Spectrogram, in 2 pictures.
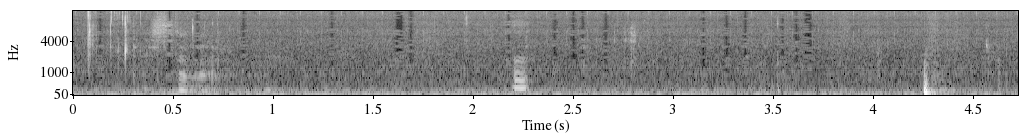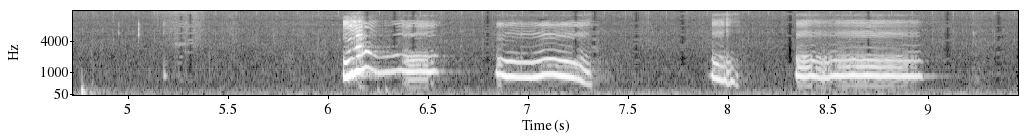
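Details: Samoyed puppy Blue Boy, Rose X Rider litter, playing: after quiet faint sounds and two clicks, a wavering rising roo, then two held level awooo tones with short yelps between, at moderate loudness.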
